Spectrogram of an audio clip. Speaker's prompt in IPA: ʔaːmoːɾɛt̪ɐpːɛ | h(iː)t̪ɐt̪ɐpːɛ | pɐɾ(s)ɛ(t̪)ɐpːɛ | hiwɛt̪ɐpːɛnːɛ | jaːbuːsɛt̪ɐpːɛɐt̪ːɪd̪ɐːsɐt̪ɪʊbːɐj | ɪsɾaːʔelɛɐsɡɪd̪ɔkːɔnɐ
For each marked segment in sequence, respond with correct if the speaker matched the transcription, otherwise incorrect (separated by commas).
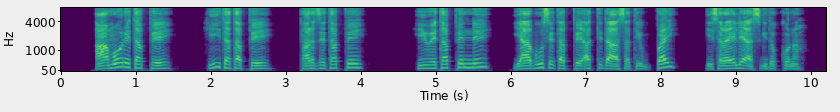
correct, incorrect, correct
